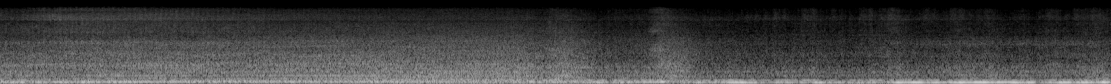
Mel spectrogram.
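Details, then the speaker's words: 426 Hemi V8 in a pistol-grip 4-speed car with air grabber open: deep, even rumble, sharp rev rising and settling to steady lope; owner drives it very hard; normal healthy idle and revving. "When he takes this car out, you think I rev it high. You have to see how he drives it. Hard, very hard, let me tell you."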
